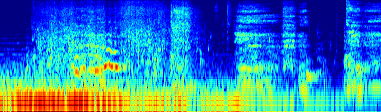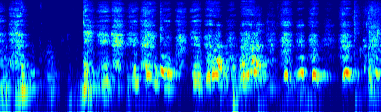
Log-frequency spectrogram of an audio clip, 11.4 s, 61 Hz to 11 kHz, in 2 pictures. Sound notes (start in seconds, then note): 0.4 water splashing; 1.2 Aiden gasping; 7.8 Aiden whimpering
